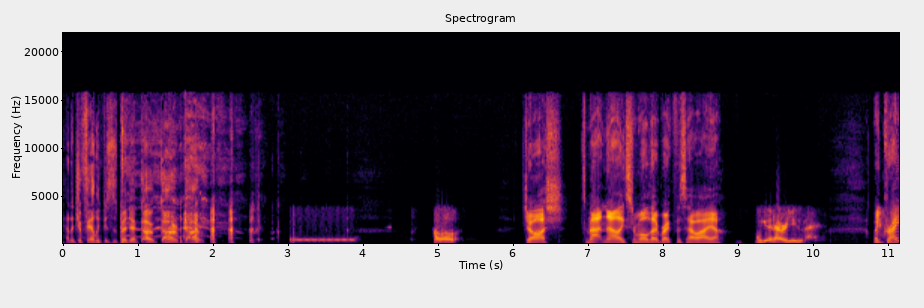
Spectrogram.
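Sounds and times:
speech: 0:00.0 - 0:02.7, 0:05.0 - 0:05.3, 0:06.2 - 0:10.1, 0:10.8 - 0:11.1
laughter: 0:00.6 - 0:03.0
telephone dialing tones for an international call: 0:03.0 - 0:03.9.

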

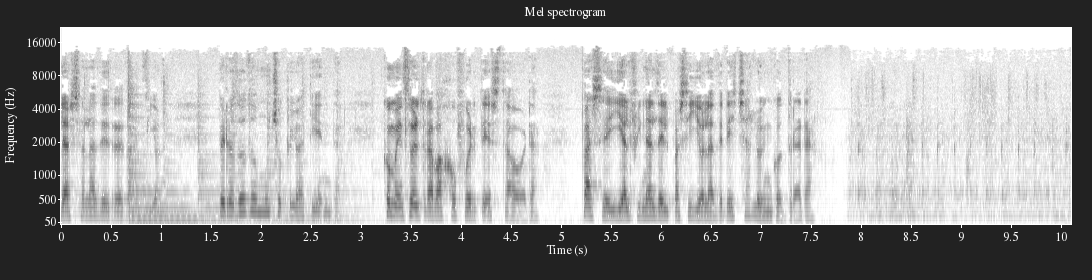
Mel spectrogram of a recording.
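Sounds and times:
speech: 0:00.0 - 0:07.7
typewriters clattering in a newsroom: 0:07.9 - 0:10.1.

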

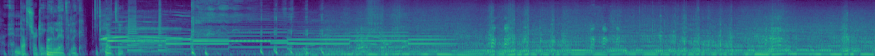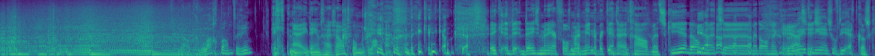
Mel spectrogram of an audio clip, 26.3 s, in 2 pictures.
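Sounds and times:
speech: 0:00.2 - 0:02.2, 0:16.2 - 0:26.2
stepped musical horn tones: 0:01.5 - 0:09.5
laughter: 0:02.7 - 0:06.3, 0:07.3 - 0:09.6, 0:11.4 - 0:11.9, 0:18.2 - 0:25.7
tuned AMG car engine revving: 0:04.4 - 0:16.6.

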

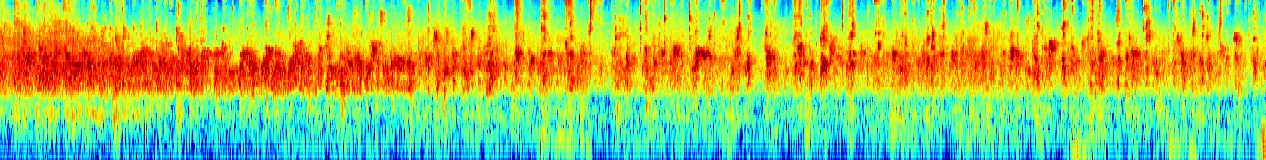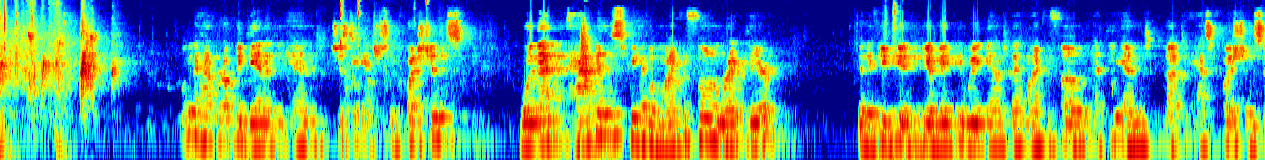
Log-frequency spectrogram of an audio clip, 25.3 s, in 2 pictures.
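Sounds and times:
audience applause: 0:00.0 - 0:14.0
speech: 0:15.0 - 0:20.5, 0:21.2 - 0:25.2.

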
